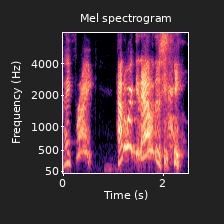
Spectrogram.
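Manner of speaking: high-pitched holler for help; retold shout to someone ahead; calling ahead. Skier asking friend in chair ahead for help, calling out.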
